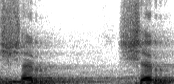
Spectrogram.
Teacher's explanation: rnya tipis bukan tebal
